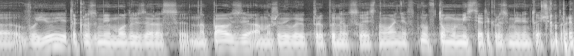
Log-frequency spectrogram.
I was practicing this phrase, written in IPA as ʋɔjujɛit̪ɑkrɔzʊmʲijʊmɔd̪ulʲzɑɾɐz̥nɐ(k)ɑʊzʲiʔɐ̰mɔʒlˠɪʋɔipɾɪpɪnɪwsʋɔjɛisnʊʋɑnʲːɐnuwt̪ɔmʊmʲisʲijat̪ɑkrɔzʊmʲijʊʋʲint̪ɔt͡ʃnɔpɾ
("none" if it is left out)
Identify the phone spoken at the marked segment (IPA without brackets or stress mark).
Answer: p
